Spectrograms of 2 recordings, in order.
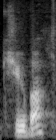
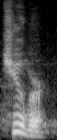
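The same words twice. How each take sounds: First: The word ends in a plain vowel, no R. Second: The word ends with an added R sound. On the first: "not Cuba" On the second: "They put them at the end of other words. They say the island of Cuba"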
